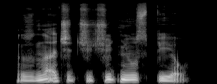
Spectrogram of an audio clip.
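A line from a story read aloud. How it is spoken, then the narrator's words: Grumbling. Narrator (Russian): проворчал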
